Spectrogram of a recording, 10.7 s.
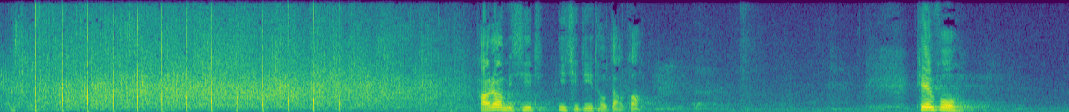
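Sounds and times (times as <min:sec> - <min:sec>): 
audience applause: 0:00.0 - 0:04.8
speech: 0:04.8 - 0:06.6, 0:09.2 - 0:09.8.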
